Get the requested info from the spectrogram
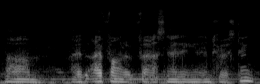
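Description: A man's voice: medium pitch, fairly even intonation, quick pace. An older man chatting casually to camera in a hesitant, rambling way. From Canada. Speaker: vlogger, host. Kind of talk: casual unscripted vlog talk. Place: outdoors at a forest campsite and inside a vehicle canopy. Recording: clear background noise, handheld outdoor audio.

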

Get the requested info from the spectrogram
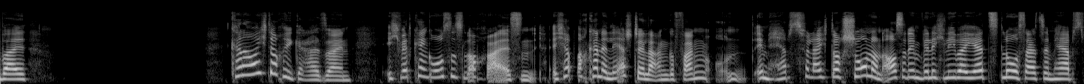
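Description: A woman voicing a defiant fourteen-year-old girl giving a nervous speech in an audiobook, with a slightly gravelly voice. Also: sits high, no room sound, studio quality, voice pushed up.

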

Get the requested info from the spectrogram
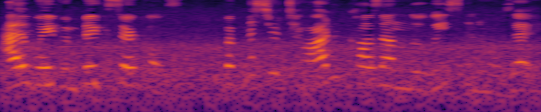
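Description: A young woman with a high voice reads a children's story aloud in a teacherly way, using simple phrasing for little ones. The recording has clear background noise, picked up by a webcam mic. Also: a little slow. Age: young adult. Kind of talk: picture-book read-aloud with asides to children. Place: indoor classroom, seated.

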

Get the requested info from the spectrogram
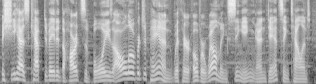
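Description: A man's voice: medium pitch, lively intonation, normal speed, fairly bright tone, faint music behind, lightly acted. A man playing an easygoing teenage boy narrating a romantic comedy manga story, explanatory and fondly exasperated. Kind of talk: scripted manga narration and dialogue.

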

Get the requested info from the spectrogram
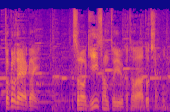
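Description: An actor playing a calm military colonel who is polite, unruffled and dryly mocking, in an anime audio drama. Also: male voice, medium pitch, fast, over music, lightly acted. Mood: polite, composed. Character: suave, sardonic military colonel, calm and teasing.

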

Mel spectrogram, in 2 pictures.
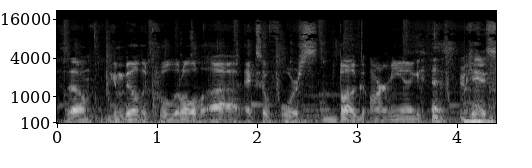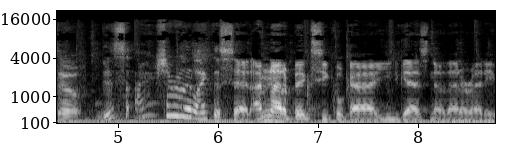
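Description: A young man with a Midwestern American accent, chatting enthusiastically as a vlog co-host while browsing a toy store, filmed on a handheld phone. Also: on the low side. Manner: chatty, enthusiastic, laughs often. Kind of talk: casual shopping vlog chat.

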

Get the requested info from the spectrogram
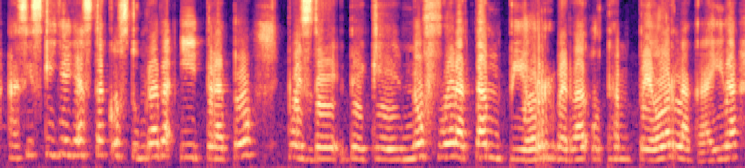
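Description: A woman's voice: mid-range voice, fairly bright tone. A middle-aged woman, chatting casually about a novel she reads aloud, laughing often and using many fillers. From Mexico. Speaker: book reviewer. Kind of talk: casual chat, reading and commenting on a novel.

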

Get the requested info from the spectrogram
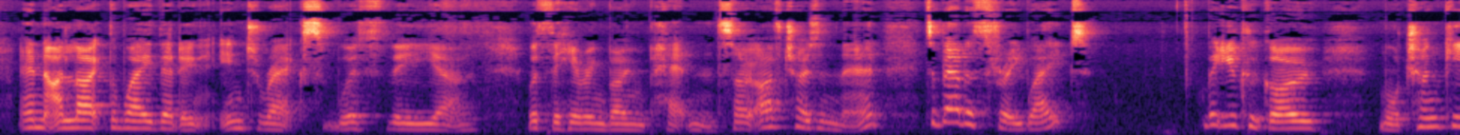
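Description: A woman hosting a crochet tutorial, her voice husky and hoarse from the flu, chatting casually with frequent ums and restarts. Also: mid-range voice. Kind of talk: casual instructional talk.

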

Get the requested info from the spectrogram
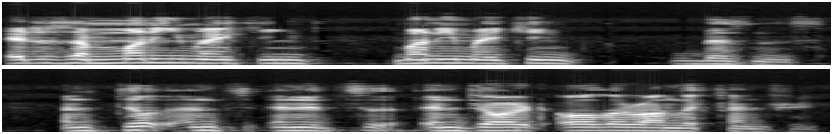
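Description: A young man in his teens presents an amateur documentary in Portuguese-accented English. His voice sits a little high for a man. The recording is dry, with hardly any room in it. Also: fairly even intonation, a little fast, dry recording, lo-fi sound. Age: teenager. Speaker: student presenter and guide.

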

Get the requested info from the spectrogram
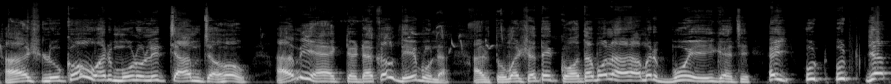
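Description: A man's voice: a little high, very animated, moderate pace, warm tone. A man voicing a defiant, plain-spoken village cowherd in a children's cartoon, with an indignant manner. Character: defiant village cowherd, newly able to reckon. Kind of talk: Bengali children's cartoon voice acting.

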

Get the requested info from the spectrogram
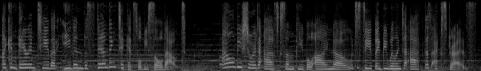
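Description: A woman's voice: sits high, expressive, normal speed. A woman voicing a proud, theatrical young woman in a game, grandiose and boastful. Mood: haughty. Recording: game audio with music behind.

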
